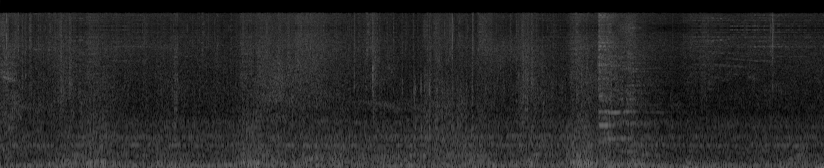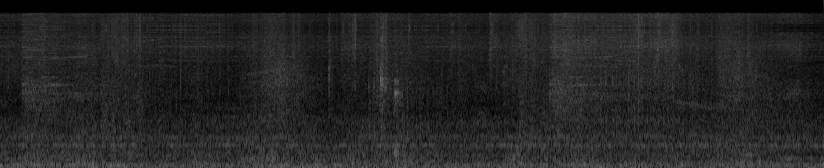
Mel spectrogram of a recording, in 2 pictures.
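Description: Spells crackle and explode in a busy game battle.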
